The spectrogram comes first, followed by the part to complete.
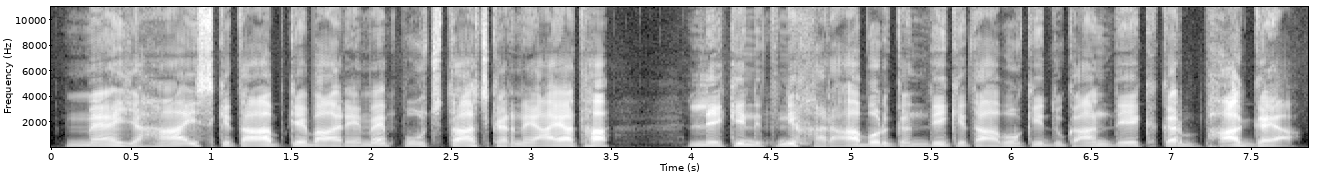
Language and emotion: Urdu, disgusted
